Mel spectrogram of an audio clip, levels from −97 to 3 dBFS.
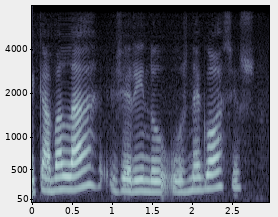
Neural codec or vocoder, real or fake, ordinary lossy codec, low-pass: codec, 16 kHz in and 24 kHz out, 1 kbps, XY-Tokenizer; fake; none; 7.2 kHz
